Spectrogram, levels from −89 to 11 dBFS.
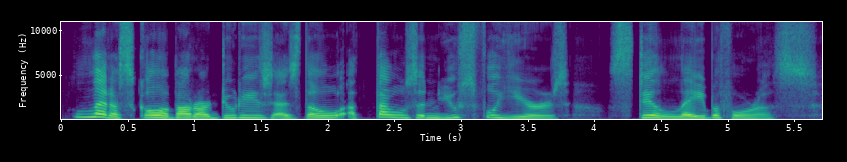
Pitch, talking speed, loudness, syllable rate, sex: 220 Hz, 170 wpm, -17 LUFS, 4.5 syllables/s, female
